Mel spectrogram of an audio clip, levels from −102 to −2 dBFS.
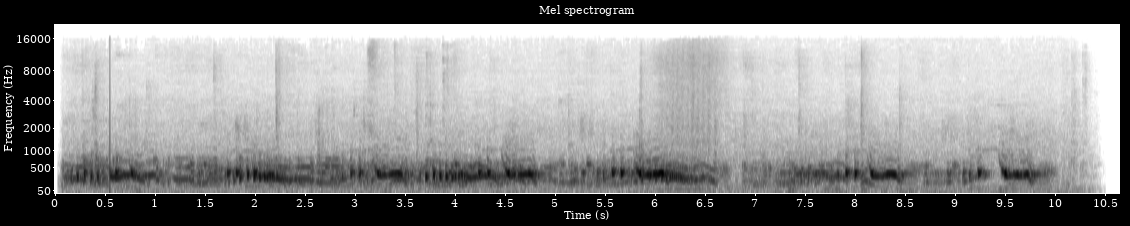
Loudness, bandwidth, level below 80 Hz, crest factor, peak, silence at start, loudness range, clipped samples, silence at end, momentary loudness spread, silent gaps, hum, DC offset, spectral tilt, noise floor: -22 LUFS; 2.7 kHz; -58 dBFS; 20 dB; -2 dBFS; 0.05 s; 4 LU; under 0.1%; 0.7 s; 18 LU; none; none; under 0.1%; -10 dB/octave; -60 dBFS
